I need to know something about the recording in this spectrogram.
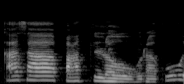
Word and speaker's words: Casa Batlló: 까사 바틀로우라고 읽어주면 되고요.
